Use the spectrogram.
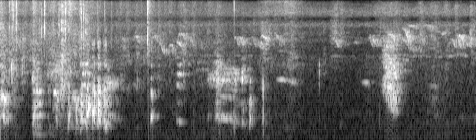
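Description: A free-range village hen clucks softly in short, irregular bursts, fairly close, with a few faint rustles and distant bird calls in the quiet background.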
